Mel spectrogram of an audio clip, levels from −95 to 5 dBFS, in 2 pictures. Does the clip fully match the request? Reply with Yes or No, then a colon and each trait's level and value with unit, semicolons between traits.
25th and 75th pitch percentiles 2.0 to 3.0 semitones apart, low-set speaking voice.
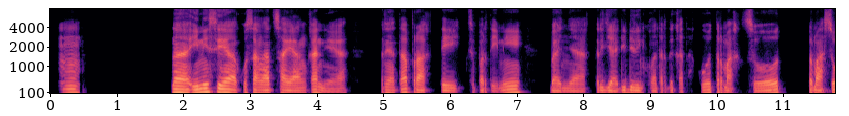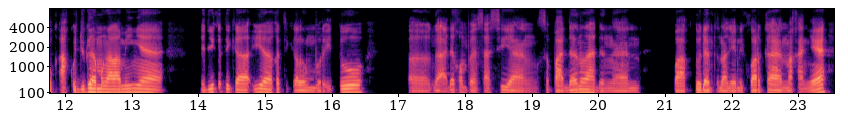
No: average, 3.8 semitones; low, 100 Hz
